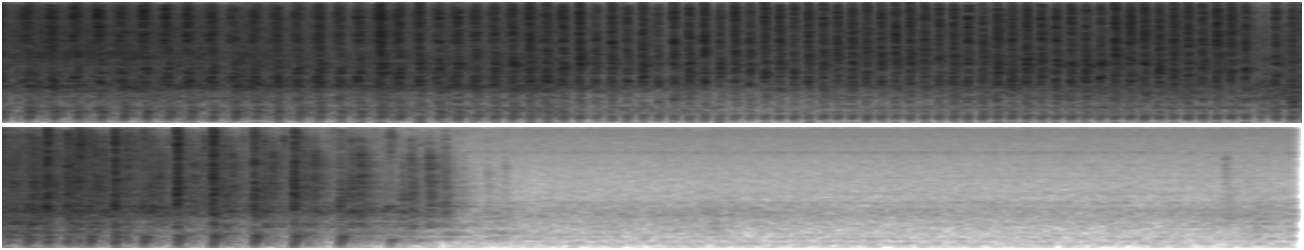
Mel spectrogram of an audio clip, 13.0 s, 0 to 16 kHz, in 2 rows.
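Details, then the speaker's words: 1958 Gravely LI tractor, no exhaust fitted, carburetor main jet lacking T-handle adjustment, leaking fuel line: sharp even cracks about 200 a minute with raw bark for eight seconds, then shutdown; oil filter found holed. "One is no exhaust."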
